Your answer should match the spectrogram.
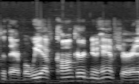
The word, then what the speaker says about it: Concord: me this weekend was everyone saying Concord oh my gosh like you can't say conquered that's what they say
